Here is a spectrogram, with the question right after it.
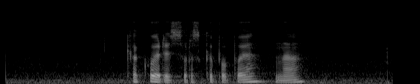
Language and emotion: Russian, neutral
